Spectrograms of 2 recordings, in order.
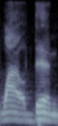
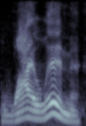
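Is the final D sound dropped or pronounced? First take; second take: pronounced; dropped. First: The word ends with a D sound. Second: The word ends without a D sound. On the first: The speaker calls it wrong. "not Wildin" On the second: The speaker calls it right. "make the D silent"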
